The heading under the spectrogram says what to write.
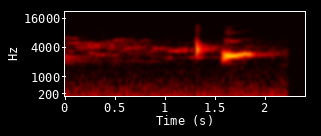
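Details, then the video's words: Scarlet tanager, its song likened to a robin with a sore throat. A faint, hazy trailing phrase is followed by a sharp, clipped "chick" and a short, hoarse burr. "(1) So typically people say that the scarlet tanager sounds like a robin with a sore throat"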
